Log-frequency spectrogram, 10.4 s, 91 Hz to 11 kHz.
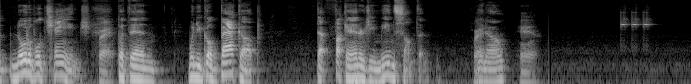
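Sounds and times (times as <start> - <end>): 
speech: 0.0 - 4.0, 4.8 - 6.5, 7.1 - 8.1
high-pitched short electronic beeps: 9.3 - 9.8.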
